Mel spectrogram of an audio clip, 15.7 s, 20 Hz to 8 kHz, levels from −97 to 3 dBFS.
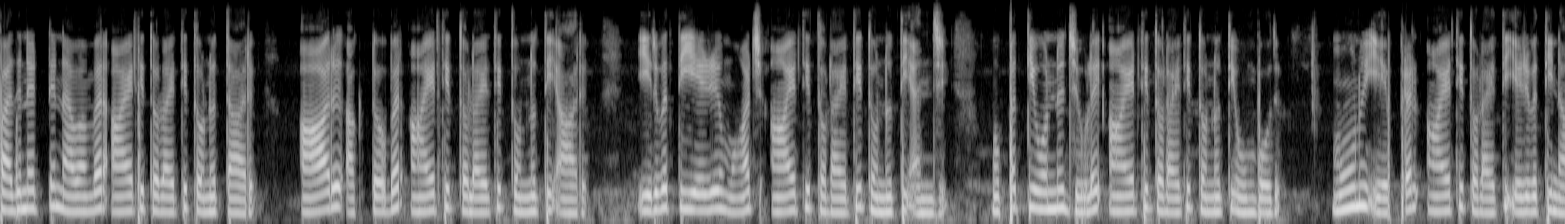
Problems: background sounds at intervals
